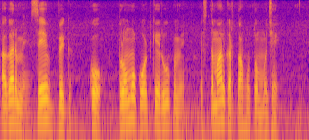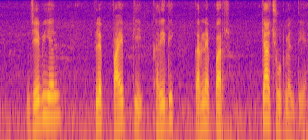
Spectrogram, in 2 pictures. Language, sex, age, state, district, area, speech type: Hindi, male, 18-30, Madhya Pradesh, Seoni, urban, read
